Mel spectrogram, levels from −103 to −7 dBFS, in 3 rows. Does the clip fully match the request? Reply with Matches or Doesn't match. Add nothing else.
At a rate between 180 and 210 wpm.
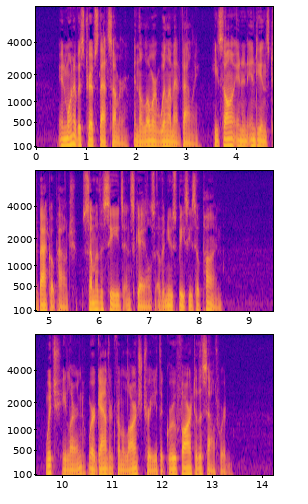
Matches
